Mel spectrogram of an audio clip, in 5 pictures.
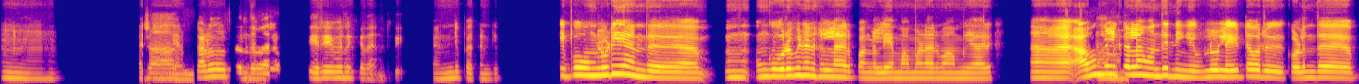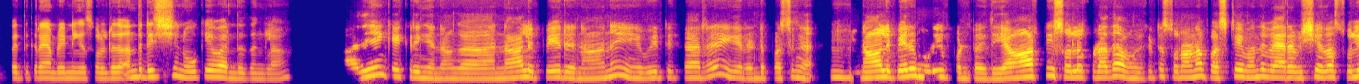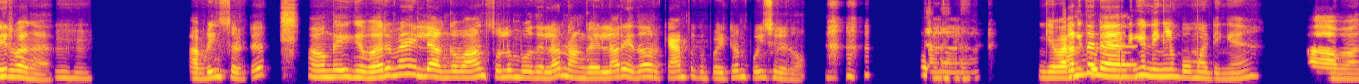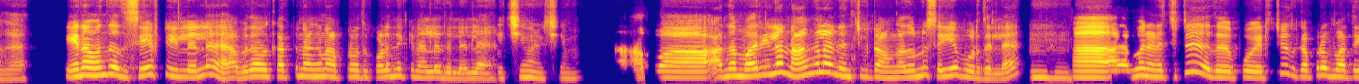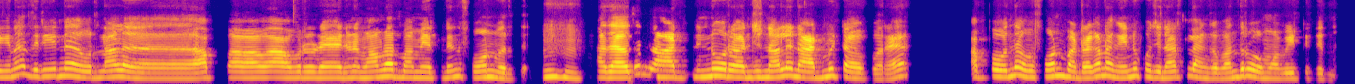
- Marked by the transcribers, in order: other background noise; in English: "டிசிஷன்"; laugh; drawn out: "நாள்"
- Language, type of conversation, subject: Tamil, podcast, உங்கள் வாழ்க்கை பற்றி பிறருக்கு சொல்லும் போது நீங்கள் எந்த கதை சொல்கிறீர்கள்?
